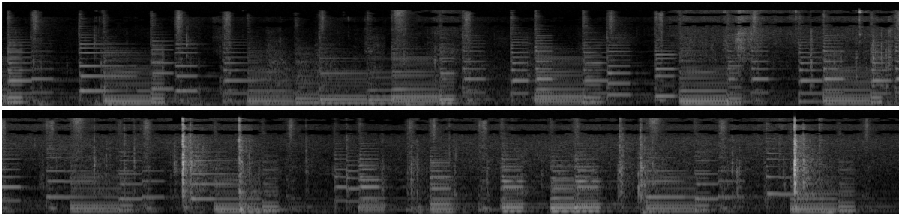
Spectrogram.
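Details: Plucked acoustic guitar music plays steadily throughout, with no animal sound heard.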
